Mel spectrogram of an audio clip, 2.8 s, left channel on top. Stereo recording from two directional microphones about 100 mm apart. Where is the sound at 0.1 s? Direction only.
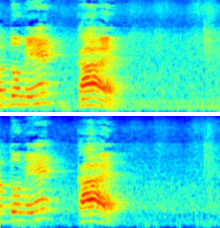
35° right (ahead or behind).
